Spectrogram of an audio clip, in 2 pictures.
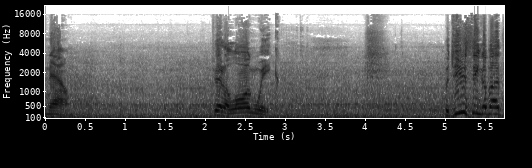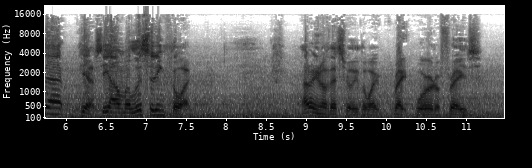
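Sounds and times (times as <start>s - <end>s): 
speech: 0.0s - 0.4s, 2.1s - 3.0s, 5.0s - 7.7s, 8.6s - 11.3s
low-pitched rumble of a truck engine heard from inside the cab while driving: 0.0s - 11.4s
short hissing burst of a truck air brake: 3.3s - 4.4s.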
